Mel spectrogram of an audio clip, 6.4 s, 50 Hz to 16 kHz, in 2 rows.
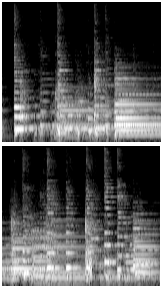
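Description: Guitar playing a blues progression in strummed chords and picked notes, with a chord ringing out about two seconds in: the opening bars of a 12-bar blues jam.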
